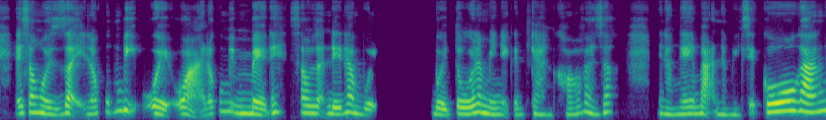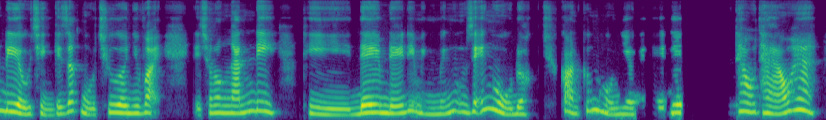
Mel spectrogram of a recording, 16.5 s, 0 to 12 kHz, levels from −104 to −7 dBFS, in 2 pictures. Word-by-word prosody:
Đấy 195 - -2
xong 225 0 -1
rồi 180 -2 -2
dậy 185 +5 -2
nó 185 +1 -6
cũng 250 +5 -10
bị 295 - -1
uể 455 - +1
oải, - - 0
nó - - -7
cũng 260 -1 -12
bị 245 - -6
mệt 190 -5 +1
ấy, 230 +2 -4
xong 210 -2 -3
dẫn 195 0 -6
đến 180 +2 -1
là 230 - 0
buổi 170 -6 -6 0.6
buổi 170 -4 -2
tối 185 +1 +1
là 235 - -1
mình 175 -5 -2
lại 170 - -10
cần 170 0 -12
càng 170 -3 -8
khó 170 +3 -10
vào 235 - -4
giấc. 235 +7 -8 0.4
Nên 195 -3 -9
là 170 - -7
nghe 185 +1 -3
bạn 195 -2 -3
là - - -7
mình 165 -1 -13
sẽ 220 - -10
cố 255 +4 +7
gắng 260 +1 +3
điều 225 -8 +6
chỉnh 155 -4 -5
cái 185 - -2
giấc 255 +3 -1
ngủ 170 -6 -2
trưa 225 -2 +3
như 205 -1 +3
vậy, 225 0 +2 0.3
để 160 - -11
cho 210 - -4
nó 215 - +2
ngắn 210 +5 +1
đi, 250 -5 +1 0.2
thì 165 -5 -2
đêm 220 0 +7
đấy 205 +1 +4
thì 270 - -1
mình 180 -5 -4
mới 180 +3 -4
ngủ 240 -1 -2
dễ 250 +5 +1
ngủ 255 - +2
được, 180 -1 -3
chứ - - -18
còn 215 - 0
cứ 270 - -6
ngủ 250 - 0
nhiều 175 -1 -2
như 175 - -14
thế 180 - -4
nên 220 0 +6 0.5
thao 250 -2 +2
tháo 210 +1 +3
ha, 285 -5 +3
210 Hz, 260 wpm, -24 LUFS, 180-235 Hz, 0.6 s, cố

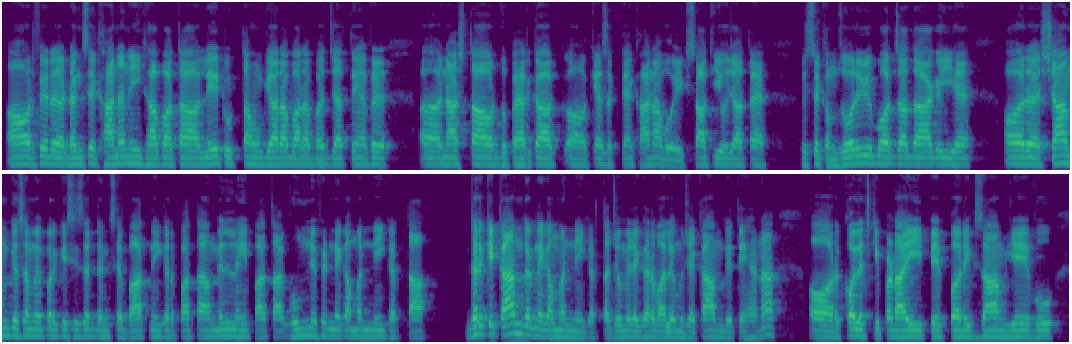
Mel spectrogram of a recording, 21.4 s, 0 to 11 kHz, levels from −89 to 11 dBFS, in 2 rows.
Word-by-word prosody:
और 135 0 +1
फिर 145 0 0
ढंग 130 +1 0
से 145 +3 0
खाना 130 +2 +2
नहीं 140 -1 -1
खा 130 0 +2
पाता, 130 0 +2
लेट 140 +3 +1
उठता 135 +1 -3
हूँ, 130 0 -3
11-12 130 -1 +2
बज 120 0 -3
जाते 125 +1 -2
हैं। 130 -1 -3
फिर 125 -1 0 0.3
अ, 130 -1 +1
नाश्ता 130 +1 +2
और 130 0 -1
दोपहर 125 0 -1
का 125 -1 +4 0.2
क 115 -1 -4
कह 125 - -1
सकते 125 +1 -7
हैं 125 - -4
खाना 125 +2 0
वो 115 -2 -5
एक 105 0 -5
साथ 125 -1 +1
ही - - -2
हो 125 - -2
जाता 120 0 -1
है। 115 - -4 0.4
इससे 120 +3 -2
कमज़ोरी 130 +4 -1
भी 155 - +1
बहुत 140 -1 +1
ज़्यादा 135 -1 +1
आ - - +4
गई 130 -1 -2
है। 125 -1 -1 0.4
और 135 -2 +4
शाम 150 0 +2
के 145 0 0
समय 135 -1 -1
पर 135 0 -2
किसी 135 0 -4
से 135 0 -2
ढंग 125 -1 -7
से - - -4
बात 120 +1 +1
नहीं 125 - -4
कर - - -4
पाता, 120 0 -1
मिल 130 +2 -4
नहीं 125 0 -1
पाता। 120 0 -1
घूमने 135 +4 -3
फिरने 135 -2 -3
का 125 - -1
मन 125 0 -5
नहीं 125 -1 -4
करता। 115 -1 -2 0.5
घर 170 +1 +6
के 185 +2 +7
काम 180 +3 +7
करने 140 -5 +3
का 130 - 0
मन 120 -1 -3
नहीं 110 -1 -5
करता, 115 - -5
जो 120 +1 -5
मेरे 120 -1 0
घर 115 0 -1
वाले 115 0 +1
मुझे 115 0 -3
काम 120 0 0
देते 110 - -3
हैं 110 0 -7
ना। 160 - +1 0.4
और 115 -1 +2
कॉलेज 135 -1 +4
की 130 - -1
पढ़ाई, 125 0 +6
पेपर, 125 0 +3
एग्ज़ाम 125 +1 0
ये 125 0 +4
वो, 130 +1 -6
125 Hz, 245 wpm, -25 LUFS, 120-135 Hz, 0.5 s, के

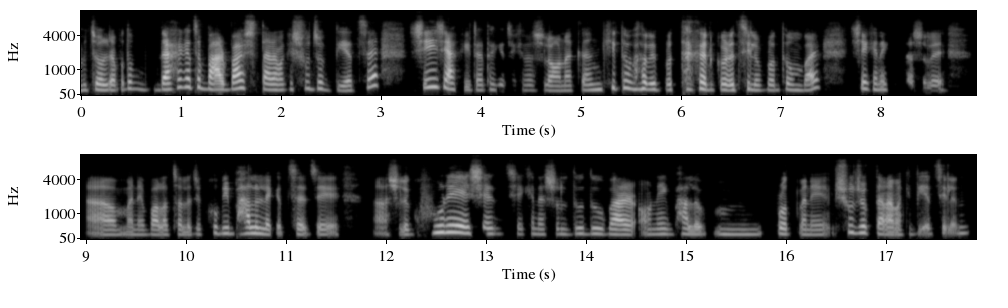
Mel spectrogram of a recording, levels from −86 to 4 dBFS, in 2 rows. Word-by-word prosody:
আমি 205 - -8
চলে 210 -2 +3
যাবো। 200 - -2
তো 265 - -4 0.3
দেখা 235 +7 +9
গেছে 320 0 +3
বারবার 255 +5 +9 0.2
তারা 220 - +6
আমাকে 220 +3 -7
সুযোগ 260 -1 -4
দিয়েছে। 190 - -3 0.5
সেই 325 +1 +6
চাকরিটা 225 -4 +4
থেকে 215 -2 -11
যেখানে 200 - -18
আসলে 190 -2 -2
অনাকাঙ্ক্ষিতভাবে 230 +6 -2
প্রত্যাখ্যান 225 +3 +4
করেছিল 215 +2 +2
১ম 210 +2 -4
বার। - - +4 0.4
সেখানে 250 -3 -1
কিন্তু - - -25
আসলে - - -7 0.5
আ - - -3 0.4
মানে 185 - -8
বলা 185 - 0
চলে 190 - -6
যে - - -11
খুবই 230 -2 -3
ভালো 235 0 +4
লেগেছে। - - -6 0.2
যে - - -4 0.6
আসলে - - 0
ঘুরে 275 +2 +2 0.2
এসে 225 - +1 0.3
সেখানে 205 0 -14
আসলে 205 0 -4
২ 225 - -4
২ 220 - -2
বার 190 -1 +7 0.2
অনেক 205 +1 -7
ভালো 100 -1 -2 0.8
প্র - - -4 0.2
মানে 185 -1 -4 0.3
সুযোগ 255 -2 0
তারা - - +2
আমাকে 195 - -7
দিয়েছিলেন। 230 +2 -8
220 Hz, 165 wpm, -26 LUFS, 205-255 Hz, 0.8 s, দেখা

